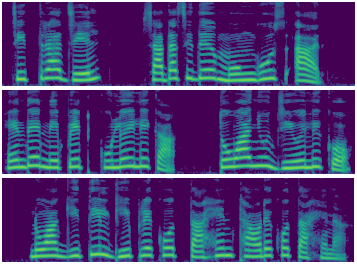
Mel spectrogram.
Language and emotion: Santali, neutral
